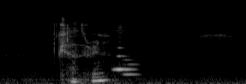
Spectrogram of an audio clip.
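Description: A brief whispered voice, then a quick descending run of electronic beep tones from the phone's Cortana assistant app as it takes the spoken query.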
